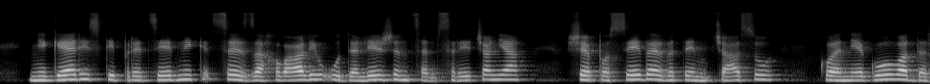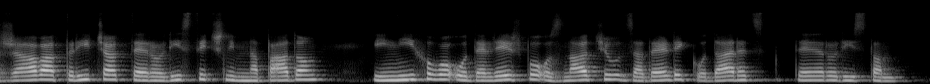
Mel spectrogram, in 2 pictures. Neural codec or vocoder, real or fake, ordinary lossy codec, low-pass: codec, 24 kHz, 0.9 kbps, WavTokenizer, large speech release; fake; none; none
